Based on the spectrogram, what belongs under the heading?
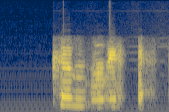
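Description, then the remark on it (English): A tinny, band-limited voice of a caller from Tampa on a phone line, answering who they will vote for, cuts in and out, with the speech chopped into short bursts separated by abrupt dropouts of silence, like a connection breaking up. “Hey, it broke up, and then you said Brody, and then the phone didn't break up.”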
